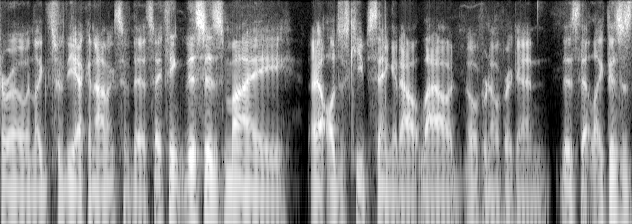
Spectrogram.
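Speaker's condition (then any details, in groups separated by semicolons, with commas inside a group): No condition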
